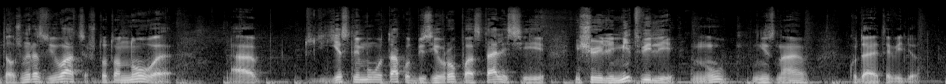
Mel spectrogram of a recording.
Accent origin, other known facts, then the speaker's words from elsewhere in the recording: Krasnoyarsk, Krasnoyarsk Krai, Russia; я даже как красноярец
